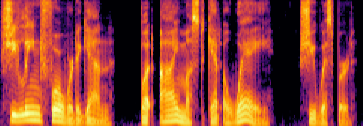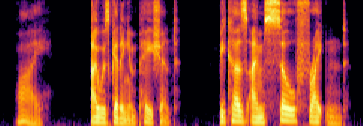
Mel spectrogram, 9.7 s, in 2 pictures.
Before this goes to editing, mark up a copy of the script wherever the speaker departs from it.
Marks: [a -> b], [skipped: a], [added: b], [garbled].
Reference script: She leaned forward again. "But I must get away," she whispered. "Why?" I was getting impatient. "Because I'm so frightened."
She leaned forward again. "But I must get away," she whispered. "Why?" I was getting impatient. "Because I'm so frightened."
